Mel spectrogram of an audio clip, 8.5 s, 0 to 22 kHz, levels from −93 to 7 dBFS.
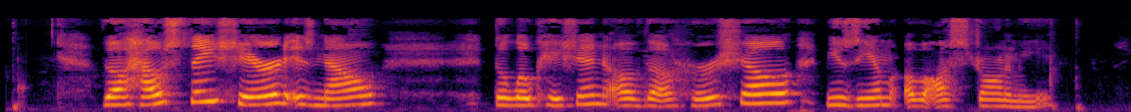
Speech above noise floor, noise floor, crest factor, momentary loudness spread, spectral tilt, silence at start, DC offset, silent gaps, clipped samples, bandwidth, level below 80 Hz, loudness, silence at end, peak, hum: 23 dB; -41 dBFS; 16 dB; 12 LU; -2.5 dB/octave; 0.1 s; under 0.1%; none; under 0.1%; 11.5 kHz; -62 dBFS; -17 LUFS; 0.4 s; -2 dBFS; none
